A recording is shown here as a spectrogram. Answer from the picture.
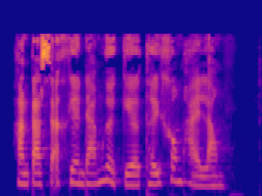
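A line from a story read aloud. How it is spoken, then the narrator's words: Cold. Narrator (Vietnamese): Tùng Lệ Nhã đã hiểu, cô ta lạnh lùng nói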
